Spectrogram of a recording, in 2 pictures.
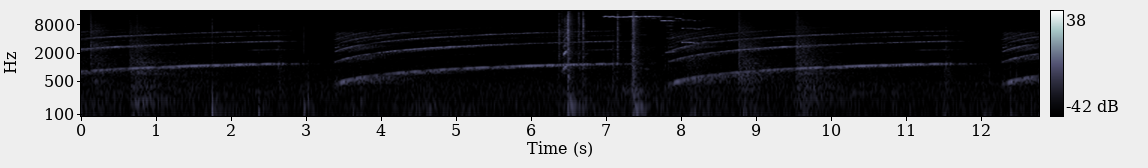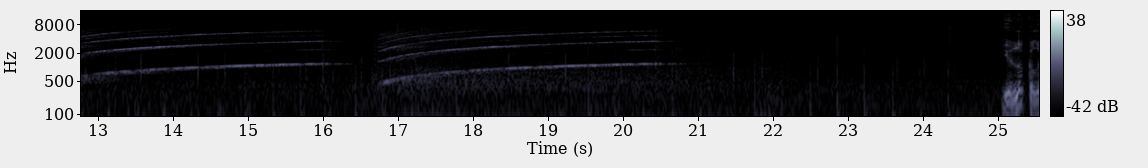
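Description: A wailing fire alarm in the school hallway in Life is Strange Remastered, a rising siren that repeats in long sweeps over about twenty seconds, with voices talking faintly underneath.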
